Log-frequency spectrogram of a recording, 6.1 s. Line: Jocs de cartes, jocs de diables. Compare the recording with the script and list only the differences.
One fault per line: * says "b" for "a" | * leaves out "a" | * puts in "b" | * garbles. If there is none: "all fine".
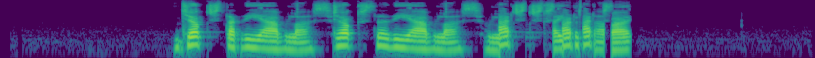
* says "diables" for "cartes"
* garbles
